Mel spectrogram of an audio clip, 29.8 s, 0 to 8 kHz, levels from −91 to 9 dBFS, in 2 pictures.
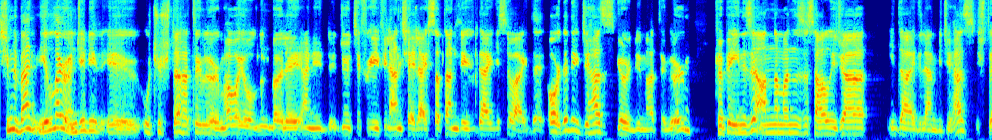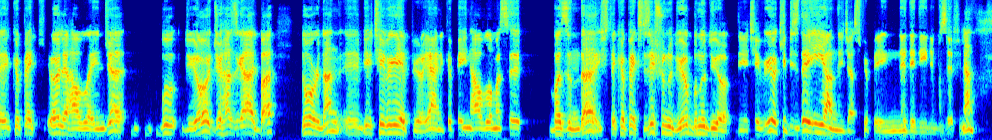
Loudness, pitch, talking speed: -16 LUFS, 165 Hz, 135 wpm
